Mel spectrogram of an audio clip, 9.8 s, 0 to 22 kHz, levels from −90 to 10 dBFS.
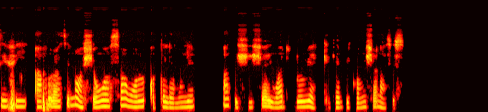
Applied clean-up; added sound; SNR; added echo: none; none; none; none.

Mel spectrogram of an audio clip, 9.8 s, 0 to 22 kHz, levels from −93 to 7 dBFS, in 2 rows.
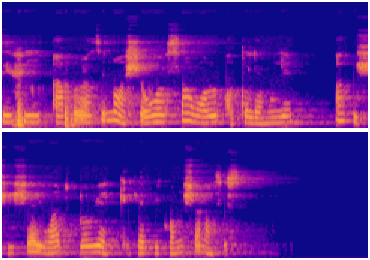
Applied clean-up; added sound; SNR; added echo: none; none; none; reverberation time 0.6 s.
